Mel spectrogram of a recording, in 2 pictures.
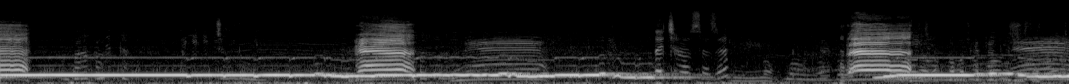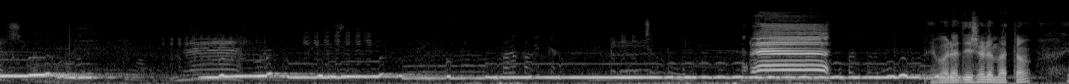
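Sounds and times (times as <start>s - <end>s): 
sheep bleating: 0.0s - 0.3s, 8.4s - 9.1s, 12.3s - 13.2s, 18.2s - 19.0s
steady low sustained tone: 0.0s - 21.2s
speech: 20.4s - 21.3s.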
